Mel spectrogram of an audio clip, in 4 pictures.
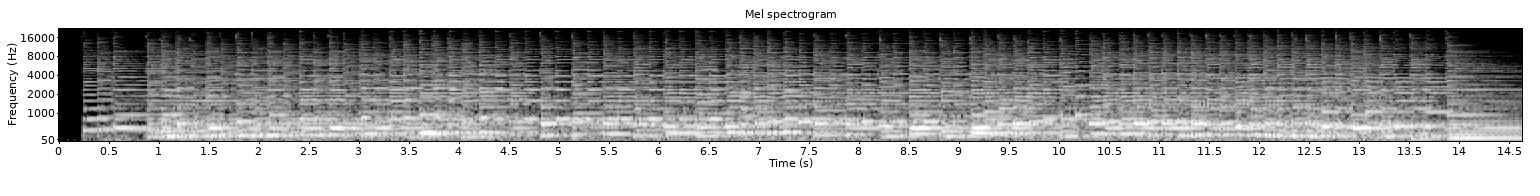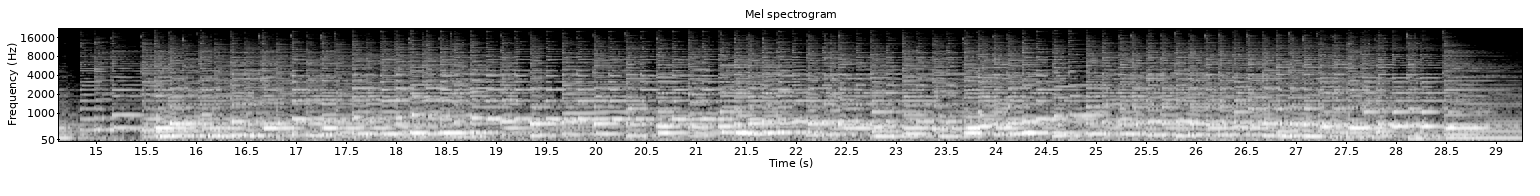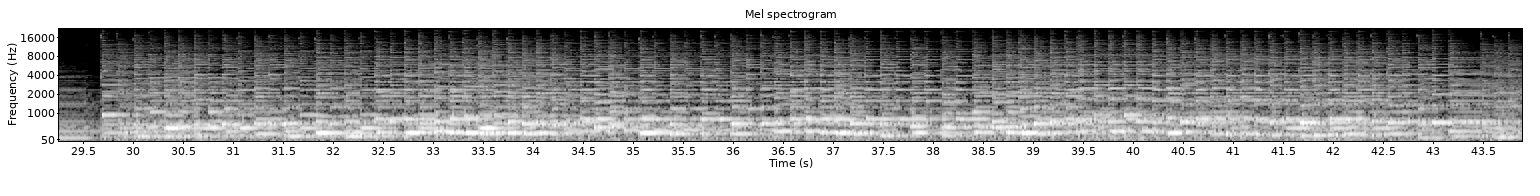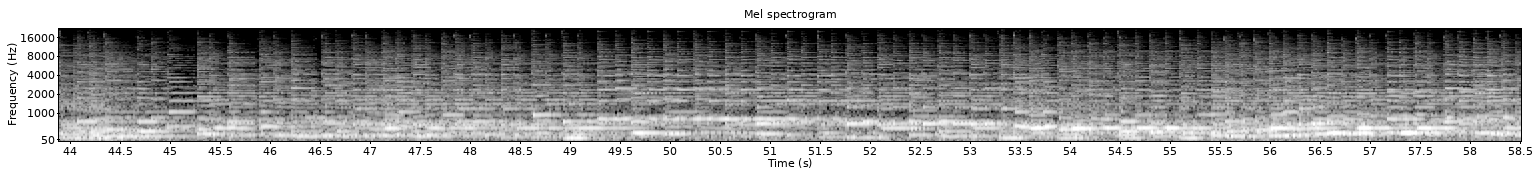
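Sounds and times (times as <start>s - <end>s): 
keyboard bourree in E major: 0.4s - 58.5s.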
